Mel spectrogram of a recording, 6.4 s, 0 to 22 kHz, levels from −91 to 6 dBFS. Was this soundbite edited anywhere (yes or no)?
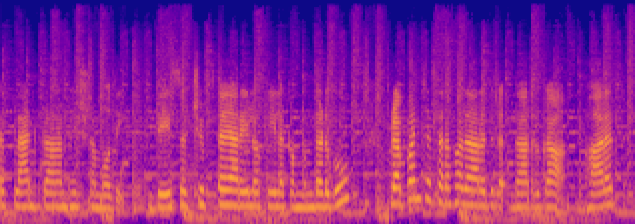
no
